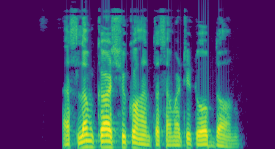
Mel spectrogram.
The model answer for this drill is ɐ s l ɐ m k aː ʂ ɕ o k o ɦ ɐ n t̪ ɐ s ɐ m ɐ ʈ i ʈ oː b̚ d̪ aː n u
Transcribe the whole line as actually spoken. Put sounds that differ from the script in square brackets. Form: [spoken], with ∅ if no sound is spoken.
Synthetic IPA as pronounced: ɐ s l ɐ m k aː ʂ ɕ [u] k o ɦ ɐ n t̪ ɐ s ɐ m ɐ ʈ i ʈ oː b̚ d̪ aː n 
